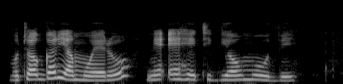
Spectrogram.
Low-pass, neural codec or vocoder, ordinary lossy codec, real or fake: 7.2 kHz; none; MP3, 64 kbps; real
